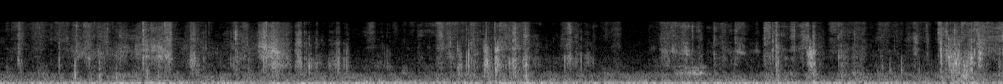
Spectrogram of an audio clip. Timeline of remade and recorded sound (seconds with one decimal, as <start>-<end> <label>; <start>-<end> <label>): 0.0-10.0 recorded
